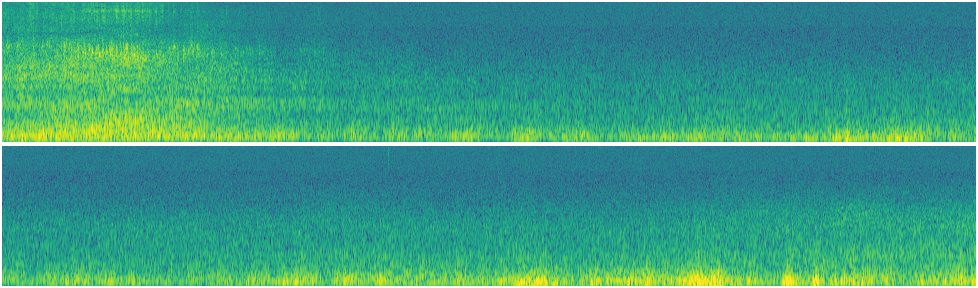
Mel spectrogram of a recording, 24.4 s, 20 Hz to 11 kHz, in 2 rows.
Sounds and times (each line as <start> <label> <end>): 0.0 Passing cyclist freewheeling downhill 4.1
0.0 Sparse single vehicles (mainly cars and trucks) passing 5.6
0.0 Light intermittent wind 24.3
0.0 trucks can be heard labouring slightly 3.2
